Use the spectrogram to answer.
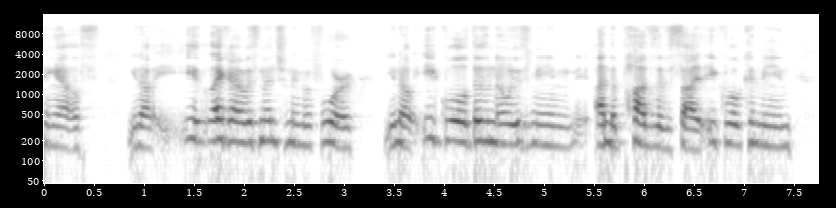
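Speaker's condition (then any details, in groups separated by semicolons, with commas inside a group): Spastic quadriplegic cerebral palsy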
